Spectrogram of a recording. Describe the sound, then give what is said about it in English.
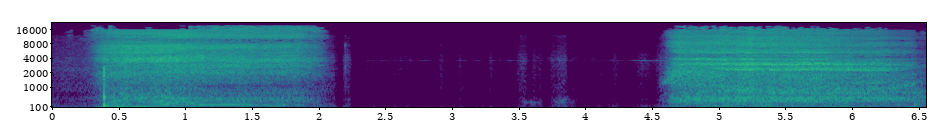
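One deep breath taken slowly: a long airy inhale of about two seconds, a silent hold of about two and a half seconds, then an equally long, soft hissing exhale, quiet and alone. “let's take one good deep breath together”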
